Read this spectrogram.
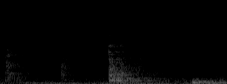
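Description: A piano lid creaks and thumps as it is raised.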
